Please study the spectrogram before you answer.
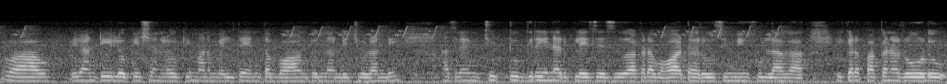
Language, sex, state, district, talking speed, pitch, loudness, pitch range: Telugu, female, Andhra Pradesh, Srikakulam, 140 wpm, 170 Hz, -18 LUFS, 165-180 Hz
